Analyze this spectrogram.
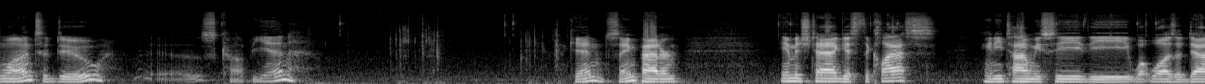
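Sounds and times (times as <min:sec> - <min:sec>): computer keyboard keystrokes: 0:03.4 - 0:05.7.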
